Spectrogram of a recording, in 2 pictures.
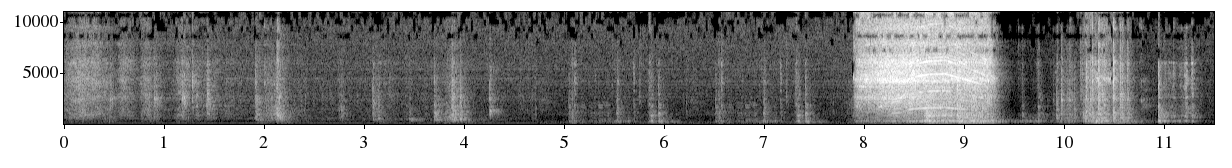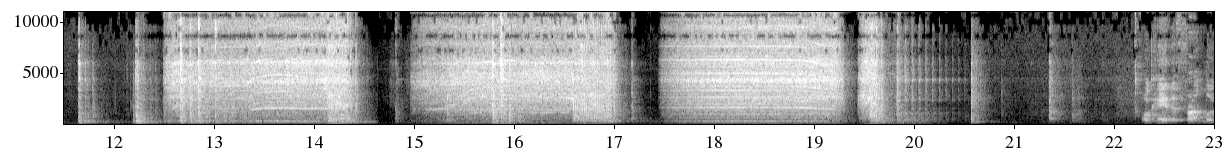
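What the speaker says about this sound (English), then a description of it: "at the holes provided in the air cleaner I go ahead and use my sheet metal screws and screw it in" A power driver runs sheet metal screws into an air cleaner in several loud whirring bursts of a second or two each, separated by quieter handling clatter and a voice.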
